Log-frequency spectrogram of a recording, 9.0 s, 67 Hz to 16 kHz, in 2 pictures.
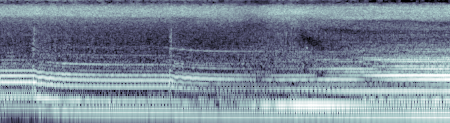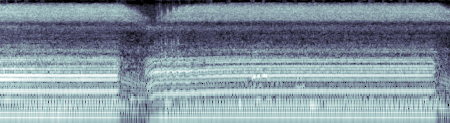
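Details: Stihl FS56 residential trimmer with a self-feed head, cutting tall, thick grass with the line too long: a high engine whine that drops in pitch as it loads up; engine bogging from overlong line.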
